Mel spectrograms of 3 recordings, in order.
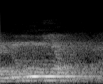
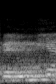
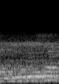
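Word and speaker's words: pneumonia: न्यूमोनिया, तो पेनुमिया नहीं है, ये साइकोलॉजी नहीं है, साइकोलॉजी है, P साइलेंट है, और P के बाद अगर P स्टार्टिंग में हो तो P साइलेंट होता है। न्यूमोनिया पढ़ेंगे, इसको साइकोलॉजी पढ़ेंगे।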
